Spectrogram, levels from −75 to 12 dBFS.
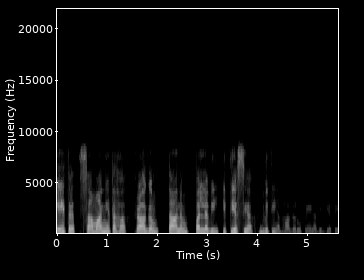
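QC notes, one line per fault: Throughout: Opus voice compression. The speech is coded at a very low rate, about 10 kbps, and the damage is heavy. Nothing is left above about 8.6 kHz, which dulls the sibilants, and the coarse excitation coding makes the voice hoarse and slightly robotic. That fits the SILK linear-prediction coder working in wideband. Unlike a plain low-pass filter, which only muffles, this adds a rough, buzzy texture to the voice.
4.10 to 4.44 s: zipper noise. The level falls by about 25 dB in a third of a second. It drops in steps of 6 dB, about ten per second, with no smoothing between them, and each step leaves a small click. The result is a ticking, zipping edge on the fade.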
